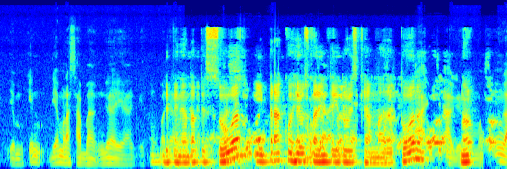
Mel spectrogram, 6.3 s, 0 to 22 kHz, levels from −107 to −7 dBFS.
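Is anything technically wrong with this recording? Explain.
Yes, there are two faults, both starting after about 2.3 s of the speech.

From 2.35 to 6.23 s there is an echo leak: a second, delayed copy of the talker follows the original by about 272 ms, only around 5 dB quieter. The likely cause is a far end playing the call on a loudspeaker, where the echo canceller failed to remove what its microphone picked up and sent it back. On a spectrogram, each syllable's harmonic pattern repeats shifted about 0.27 s later. In the waveform, the envelopes overlap where gaps between syllables should be.

From 2.54 to 6.2 s the speech is suppressed in double talk. The level dips in pieces, by around 15 dB at the deepest, adding up to about a second in total. This is likely the echo canceller turning down its own talker along with the loudspeaker echo because it could not tell the two apart while both were active. 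The waveform shows sudden notches in the envelope within words. On a spectrogram, those same moments appear as vertical bands of reduced energy.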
